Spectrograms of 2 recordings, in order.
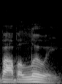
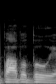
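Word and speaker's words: Baba Looey: going to get a baba Buie I was pronouncing it incorrectly and they were like what are you going to get I'm like I'm going to get a baba buoy so you know most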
